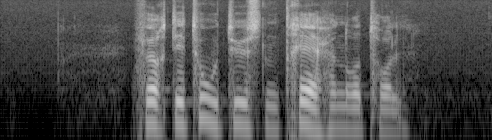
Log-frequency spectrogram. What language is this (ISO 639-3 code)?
nor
